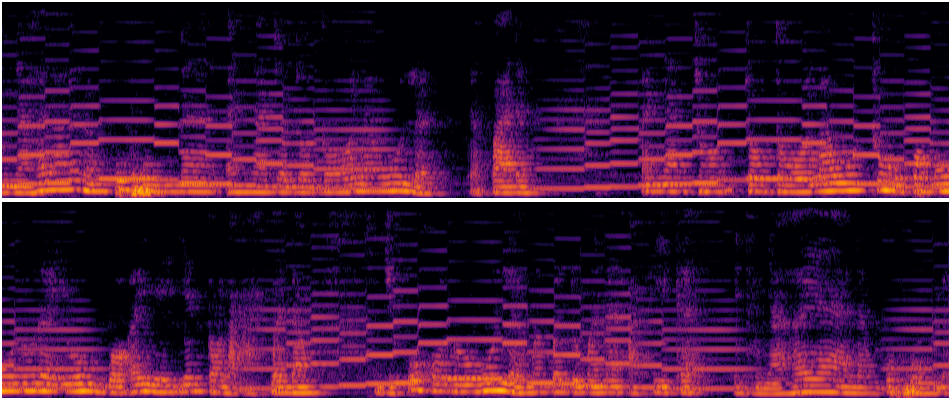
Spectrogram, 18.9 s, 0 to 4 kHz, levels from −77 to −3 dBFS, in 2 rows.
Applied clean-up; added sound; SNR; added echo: none; Wind instrument, woodwind instrument; 7 dB; reverberation time 0.6 s.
